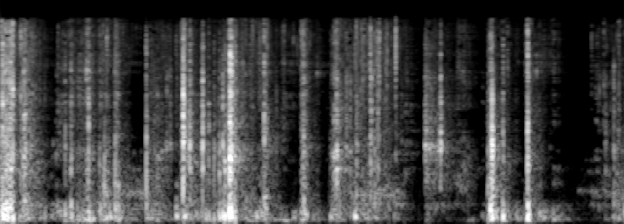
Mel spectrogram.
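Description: A utility-knife blade scrapes flakes from a solid, hand-held, pressed multicolored dry soap ball that has been partly carved down. It makes a rapid series of short, crisp scraping and crunching strokes with bright, crackly highs and brief pauses between passes.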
